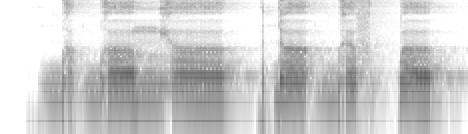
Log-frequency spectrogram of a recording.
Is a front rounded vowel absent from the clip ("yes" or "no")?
no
